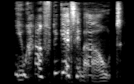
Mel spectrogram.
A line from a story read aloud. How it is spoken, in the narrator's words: she cries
